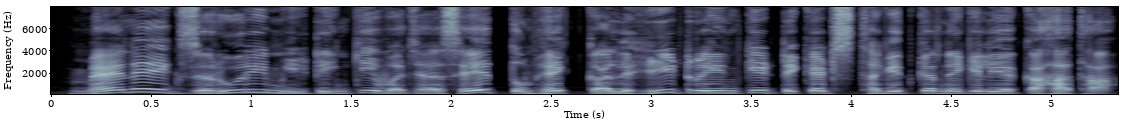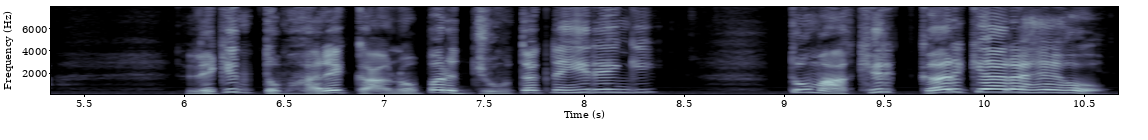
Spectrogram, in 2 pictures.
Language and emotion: Hindi, angry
